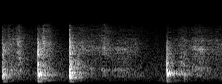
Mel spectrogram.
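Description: Metal spoon knocking and scraping against a plastic mixing bowl while scooping out chocolate batter: four sharp knocks, three close together in the first second and one more near the end, each followed by a short scrape.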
